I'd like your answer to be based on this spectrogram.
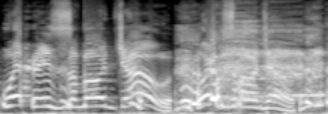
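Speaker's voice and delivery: high, drawn-out mock holler through laughter; mock calling out. Host joining the riff on missing wrestlers, mock calling out. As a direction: holler slowly for someone missing, cracking up.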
